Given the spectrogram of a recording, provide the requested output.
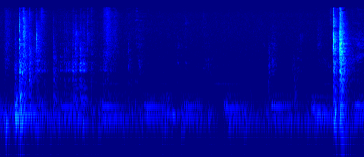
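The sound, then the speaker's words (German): A door is opened: a sharp latch click, a low creaking drone as it swings, then another clunk at the end. No one speaks. “So, ich muss jetzt die Tür aufmachen.”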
